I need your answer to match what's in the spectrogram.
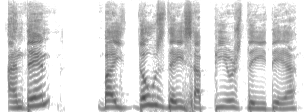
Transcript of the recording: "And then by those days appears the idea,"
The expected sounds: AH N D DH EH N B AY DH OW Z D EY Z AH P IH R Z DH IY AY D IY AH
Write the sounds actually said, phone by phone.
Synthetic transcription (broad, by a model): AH N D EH N B AY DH OW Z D EY S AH P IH R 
